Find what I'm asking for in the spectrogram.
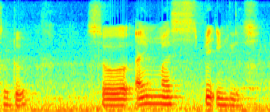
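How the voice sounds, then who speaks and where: A man with a Malaysian accent and a medium pitch, amid noticeable background noise. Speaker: photographer and club DJ. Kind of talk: personal monologue podcast. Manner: halting.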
